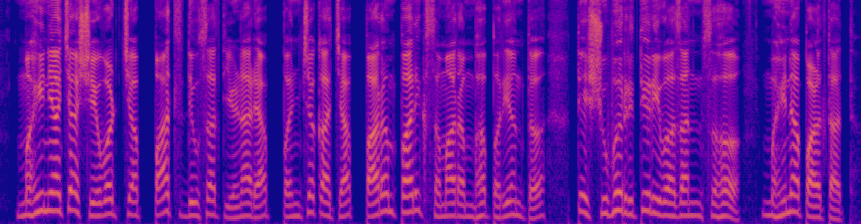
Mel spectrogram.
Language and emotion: Marathi, neutral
